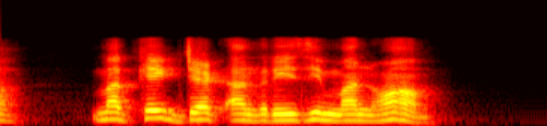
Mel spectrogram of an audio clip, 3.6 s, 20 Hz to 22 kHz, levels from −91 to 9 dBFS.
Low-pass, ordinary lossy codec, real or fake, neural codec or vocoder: 7.2 kHz; AAC, 48 kbps; fake; codec, 16 kHz, about 1 kbps, DyCAST, with the encoder's durations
